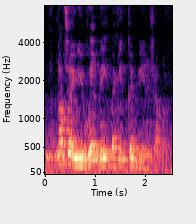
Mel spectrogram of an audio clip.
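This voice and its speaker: Speaking with a non-native accent, a man keeps a moderate pace and fairly even intonation amid audible room echo. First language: not English. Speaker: accountant giving a talk. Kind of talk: presentation to live audience.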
